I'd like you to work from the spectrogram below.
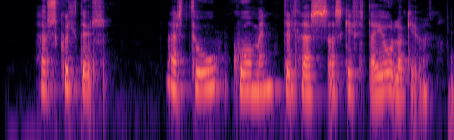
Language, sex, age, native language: Icelandic, female, 30-39, Icelandic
